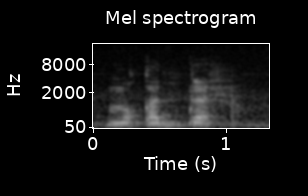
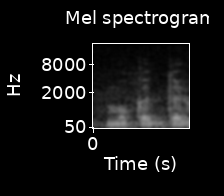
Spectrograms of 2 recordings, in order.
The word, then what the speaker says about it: मुक़द्दर: मुक़द्दर के उच्चारण या प्रोनाउंसिएशन पर बहुत ध्यान देने की ज़रूरत है, क्योंकि कुछ लोग इसे मुक़द्दर बोलते हैं। मुक़द्दर के माने बिल्कुल ही बदल जाएंगे।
